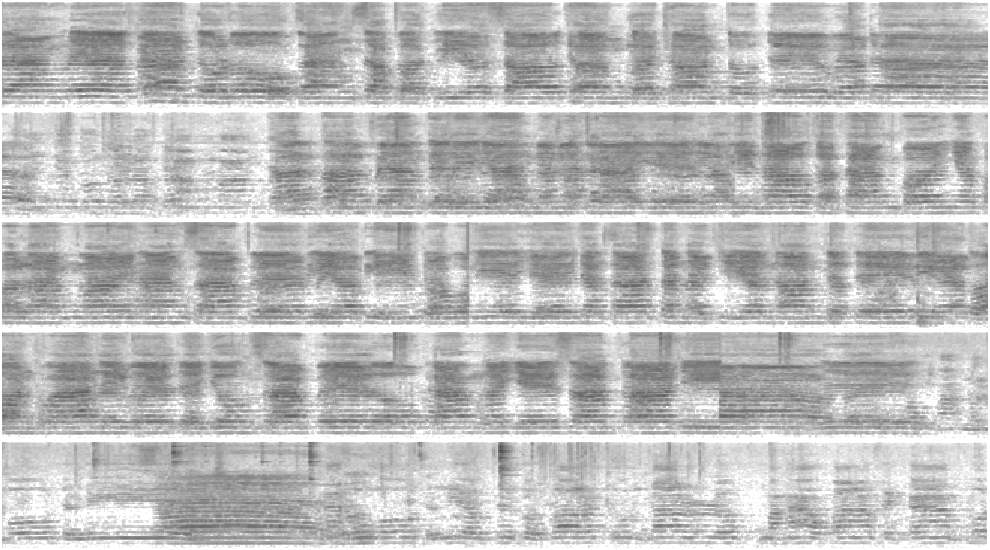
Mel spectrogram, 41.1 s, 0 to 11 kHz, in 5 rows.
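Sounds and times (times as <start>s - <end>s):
monks chanting in unison: 0.0s - 41.0s.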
